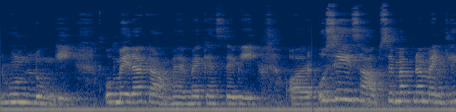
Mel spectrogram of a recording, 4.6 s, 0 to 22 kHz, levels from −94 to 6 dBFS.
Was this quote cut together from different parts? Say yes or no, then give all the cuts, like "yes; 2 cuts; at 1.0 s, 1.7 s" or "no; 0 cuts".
no; 0 cuts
